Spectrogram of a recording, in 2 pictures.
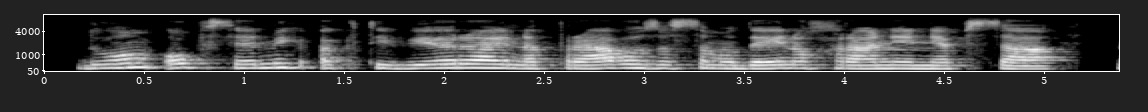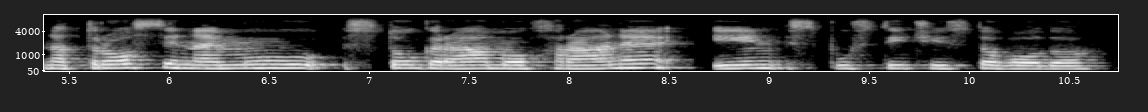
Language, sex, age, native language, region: Slovenian, female, 18-29, Slovenian, Gorica region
